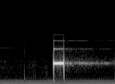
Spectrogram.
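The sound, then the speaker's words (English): A loud electronic beep of about a second from a talking clock's time signal: a sharp tone burst at the start, then a steady tone that fades away over a faint low hum. “At the signal, it will be 21, 13, and 40 seconds.”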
